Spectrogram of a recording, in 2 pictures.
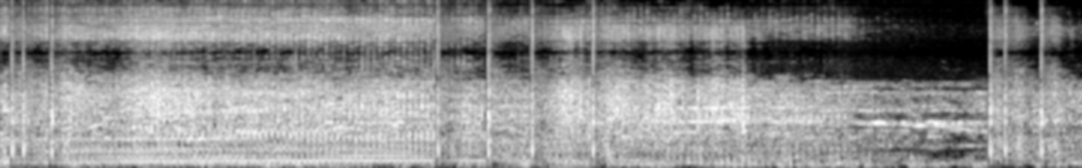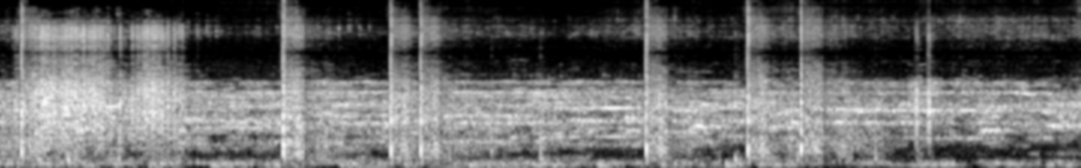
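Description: Aerial fireworks going off in a rapid, irregular series of sharp bangs and crackles, thickest from about three seconds in.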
